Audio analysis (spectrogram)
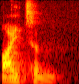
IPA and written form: ˈaɪtәm (item)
